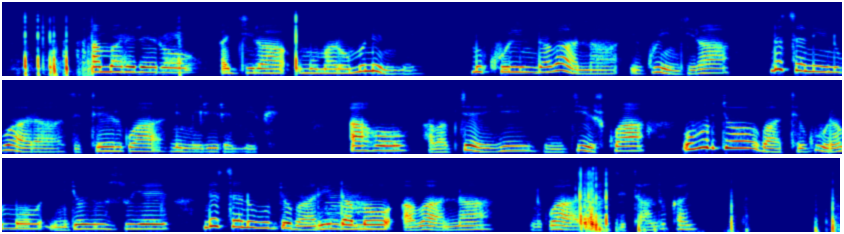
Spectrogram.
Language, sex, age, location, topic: Kinyarwanda, female, 18-24, Nyagatare, health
